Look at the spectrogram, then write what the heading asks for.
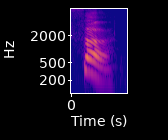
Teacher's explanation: o fonema s, que é fricativo, alveolar, desvozeado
